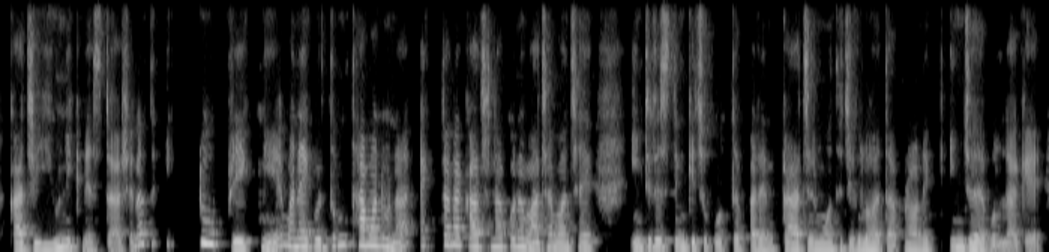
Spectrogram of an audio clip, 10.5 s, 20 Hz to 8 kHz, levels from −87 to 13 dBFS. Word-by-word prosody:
কাজে 165 +1 +2
ইউনিকনেস 205 +4 +2
টা - - -2
আসে - - -7
না। - - 0
তো - - -13 0.2
একটু 310 +4 -3 0.2
ব্রেক 195 0 +4
নিয়ে 185 0 +2
মানে 240 -1 +3
একদম 225 +4 -2
থামানো 275 -3 +4
না। 195 - 0 0.2
একটানা 285 +2 -2
কাজ 230 0 +3
না 235 - +2
করে 230 0 +2
মাঝে, 180 +3 0
মাঝে 200 +1 -1 0.5
ইন্টারেস্টিং 215 +1 0
কিছু 195 +2 -2
করতে 170 0 -4
পারেন। 160 -1 0 0.2
কাজের 170 0 +1
মধ্যে 165 0 0
যেগুলো 165 +1 +2
হয়তো 155 0 0
আপনার 160 +2 -4
অনেক 160 0 -1 0.2
এনজয়েবল 185 -8 +3
লাগে - - -5
200 Hz, 175 wpm, -20 LUFS, 165-230 Hz, 0.5 s, ব্রেক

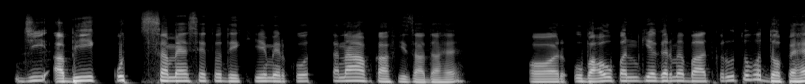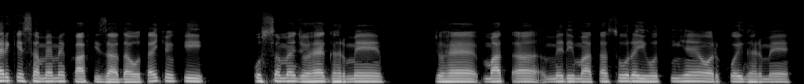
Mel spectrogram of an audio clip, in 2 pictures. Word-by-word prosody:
जी, 160 +7 -1
अभी 155 +6 +6 0.2
कुछ 190 0 +4
समय 165 -2 +3
से 160 +2 -1
तो 160 0 -1
देखिए 150 +1 0
मेरे 150 -2 +2
को 150 +2 -3 0.3
तनाव 165 -1 +2
काफ़ी 125 -2 +1
ज़्यादा 105 -1 0
है 115 +7 -1 0.7
और 125 0 +1
उबाऊपन 155 +4 +2
की 170 +2 0
अगर 165 0 +3
मैं 170 -3 +1
बात 145 -1 +1
करूँ 175 +3 -2
तो 215 - 0
वो 225 - +1
दोपहर 145 - +4
के 160 0 -2
समय 140 -1 0
में 145 +1 -1
काफ़ी 130 -1 -3
ज़्यादा 120 -1 0
होता 120 +5 -1
क्योंकि 150 -3 -2 0.5
उस 145 -2 -2
समय 145 -1 0
जो 135 -1 -1
है, 135 +1 +3
घर 130 +1 0
में 135 -1 -1 0.5
जो 135 - -1
है 130 -1 +1
माता 130 -1 -2
मेरी 135 +2 -2
माता 130 0 -3
सो 145 +3 -2
रही 140 -1 +2
होती 135 +1 -3
हैं 140 -1 0
और 135 -1 -1
कोई 130 -1 -2
घर 125 0 -3
में 125 -1 -5
140 Hz, 185 wpm, -22 LUFS, 130-155 Hz, 0.7 s, अभी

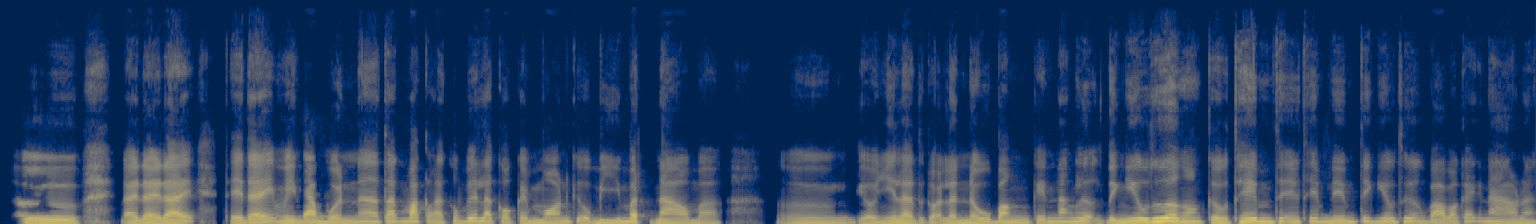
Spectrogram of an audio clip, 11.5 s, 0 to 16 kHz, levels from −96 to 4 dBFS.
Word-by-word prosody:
Ừ, 170 +1 +2 0.3
đấy, 165 0 -1
đấy, 175 0 +3
đấy. 175 +6 +3 0.3
Thế 175 -1 0
đấy, 185 +6 +2
mình 190 -3 -1
đang 200 +1 +2
muốn, 175 +1 -1
ơ, 215 0 -1
thắc 235 +2 -1
mắc 230 0 +1
là 175 -4 -3
không 200 +4 -6
biết 235 +1 +3
là 210 -4 +1
có 170 -2 -5
cái 165 0 -5
món, 165 +2 -1
kiểu, 200 -6 -2
bí 165 +3 -1
mật 220 -1 +1
nào 160 -3 -2
mà, 150 -1 -6 0.4
ừ, 155 +1 -5 0.2
kiểu 140 -4 -3
như 155 +7 -2
là, 175 -2 +2
gọi 150 -2 -5
là, 145 0 -1
nấu 150 +2 0
bằng 195 -2 -1
cái 190 - -3
năng 220 +1 -1
lượng 215 -3 -2
tình 185 -1 +1
yêu 215 +1 +5
thương 235 -1 +9
không? 215 0 +1
Kiểu 170 -8 0
thêm 215 +4 +3
thêm 210 -1 -2
thêm 220 0 -2
nếm 190 +3 -1
tình 230 -4 -3
yêu 215 0 -1
thương 220 -2 -3
vào 195 -3 -2
bằng 180 0 -4
cách 240 +6 -6
nào 200 -7 -4
nè? 170 0 -5
185 Hz, 270 wpm, -22 LUFS, 170-215 Hz, 0.4 s, thương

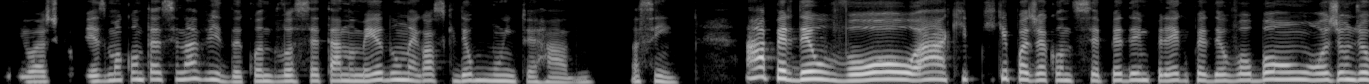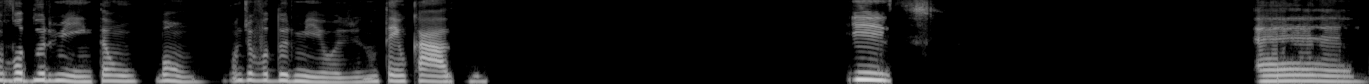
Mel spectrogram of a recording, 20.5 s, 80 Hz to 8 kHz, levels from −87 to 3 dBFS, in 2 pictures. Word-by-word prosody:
E - - -8
eu 175 - -2
acho 180 +1 -4
que - - -18
o - - -60
mesmo 200 +4 -2
acontece 250 +1 -4
na 265 +2 0
vida, 225 -9 -4
quando 195 0 -4
você 195 +1 -3
tá 205 +2 -2
no 205 -1 -1
meio 210 +4 +1
de 235 - -1
negócio 215 -3 -1
que 195 - -11
deu 210 +2 -2
muito 205 -4 -2
errado, 165 -1 -7 0.3
assim: 185 -4 -6 0.5
"Ah, 330 +2 +5
perder 265 -4 +6
o 255 -2 +5
voo, 235 +4 +6
ah, 250 +2 +4
o - - -9
que 260 - -7 0.2
que 280 - -1
pode 245 -4 0
acontecer? 220 -1 -3
Perder 225 +2 -2
emprego, 215 -1 -2
perder 210 -2 -2
o - - -5
voo, 220 +2 -1
bom, 250 +2 +3
hoje 235 +1 0
é - - +2
onde 245 0 +2
eu 240 - +3
vou 240 +1 +1
dormir, 215 -3 0
então 190 +1 -4
bom, 195 -4 -4 0.3
onde 220 +1 -4
eu 230 - -3
vou 220 +1 -4
dormir 195 -4 -1
hoje, 155 +1 -7
não 190 - -5
tenho 195 -1 -2
casa.". 185 -3 +1 3.0
Isso. 250 - +3 2.4
É. 195 -1 -1
210 Hz, 160 wpm, -24 LUFS, 195-240 Hz, 3.0 s, perder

